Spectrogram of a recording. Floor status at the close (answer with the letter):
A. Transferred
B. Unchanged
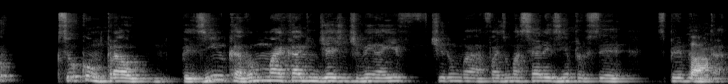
A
